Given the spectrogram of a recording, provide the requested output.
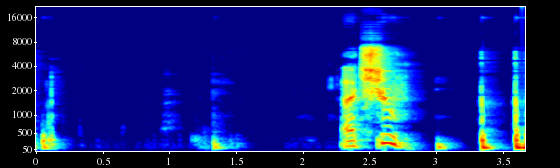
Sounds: Sneeze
